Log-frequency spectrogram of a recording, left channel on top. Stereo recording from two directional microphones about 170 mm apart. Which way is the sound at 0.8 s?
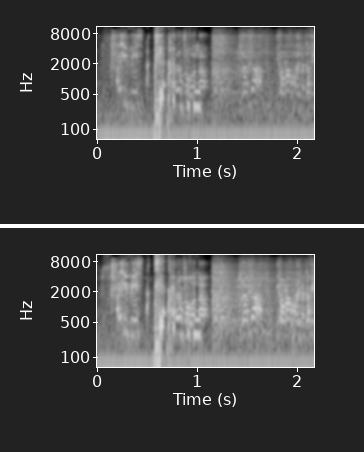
45° right (ahead or behind).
